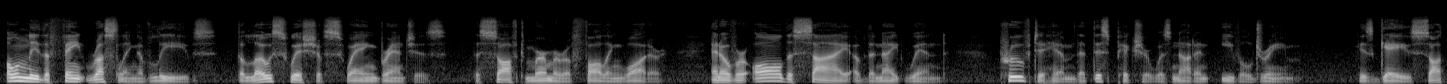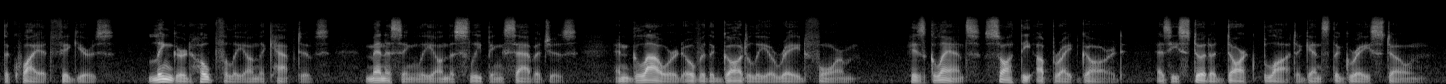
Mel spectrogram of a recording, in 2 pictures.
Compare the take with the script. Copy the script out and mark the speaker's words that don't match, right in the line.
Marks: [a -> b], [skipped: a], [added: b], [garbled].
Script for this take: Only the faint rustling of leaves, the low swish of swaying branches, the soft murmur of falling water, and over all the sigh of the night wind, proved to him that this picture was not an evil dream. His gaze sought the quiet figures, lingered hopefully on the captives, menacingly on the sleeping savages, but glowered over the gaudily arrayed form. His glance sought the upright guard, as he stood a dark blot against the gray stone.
Only the faint rustling of leaves, the low swish of swaying branches, the soft murmur of falling water, and over all the sigh of the night wind, proved to him that this picture was not an evil dream. His gaze sought the quiet figures, lingered hopefully on the captives, menacingly on the sleeping savages, [but -> and] glowered over the gaudily arrayed form. His glance sought the upright guard, as he stood a dark blot against the gray stone.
